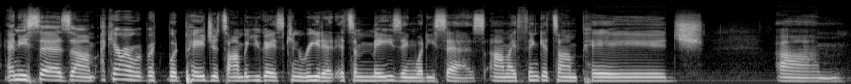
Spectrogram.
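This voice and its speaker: A woman pastor preaching a lively sermon, retelling scripture with animated storytelling and reading aloud while chatting with her listeners. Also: fairly low pitch, moderate pace, clear, resonant tone, big-room sound. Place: church sanctuary.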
